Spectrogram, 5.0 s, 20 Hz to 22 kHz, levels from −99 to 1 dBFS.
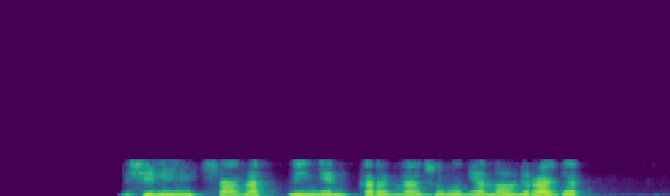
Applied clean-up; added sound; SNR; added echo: neural mask model DeepFilterNet 3.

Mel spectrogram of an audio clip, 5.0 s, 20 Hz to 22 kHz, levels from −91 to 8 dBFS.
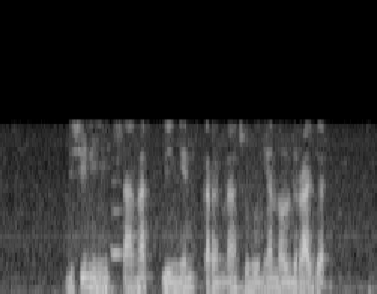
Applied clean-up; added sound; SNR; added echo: none; Brass instrument; 16 dB; none.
